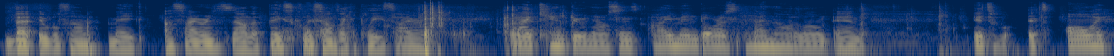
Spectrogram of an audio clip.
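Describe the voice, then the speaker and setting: Male how-to host, mid-pitched, halting informal delivery, noisy indoor recording with clicks. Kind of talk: casual hands-on demonstration. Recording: noisy room with clicks and handling sounds.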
